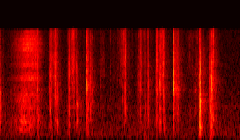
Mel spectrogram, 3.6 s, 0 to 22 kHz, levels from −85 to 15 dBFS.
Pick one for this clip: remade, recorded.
recorded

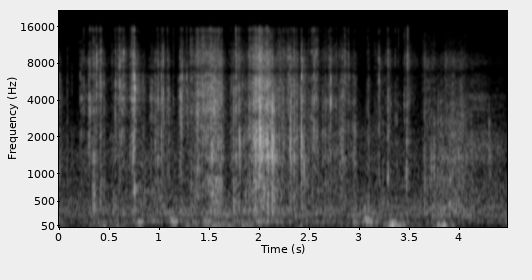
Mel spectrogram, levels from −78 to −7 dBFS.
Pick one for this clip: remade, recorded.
remade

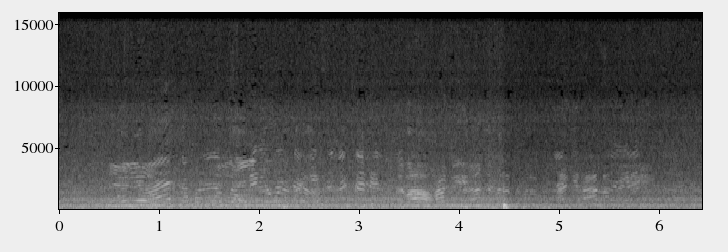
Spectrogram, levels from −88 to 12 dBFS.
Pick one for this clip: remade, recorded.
recorded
